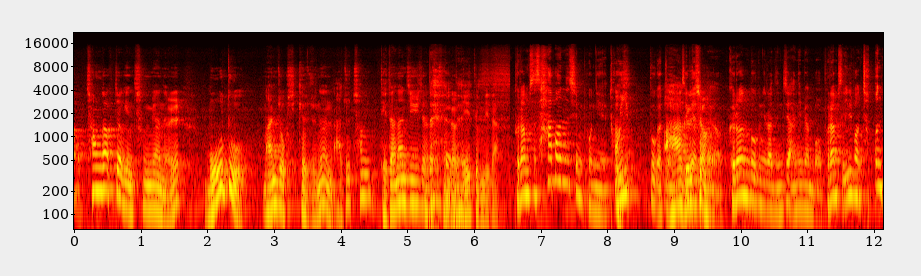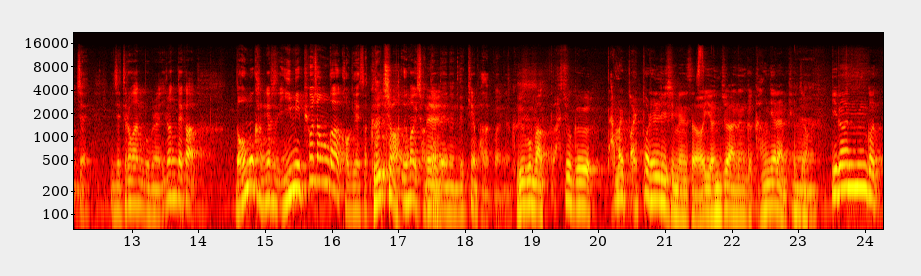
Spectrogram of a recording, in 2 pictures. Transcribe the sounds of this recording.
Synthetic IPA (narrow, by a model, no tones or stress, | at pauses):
t͡ɕʰʌŋɡak̚t͡ɕ͈ʌɡint͡ɕʰɯŋmjʌnɯɭ | modu | mand͡ʑok̚ɕ͈ʰi̥kʰjʌd͡ʑunɯna̰d͡ʑut͡ɕʰamte̞danɦand͡ʑiɥid͡ʑanesʰeɡa̰eɡitɯmɲida̰ | pɯɾams͈ʰɯsʰabʌnɕʰimpʰoɲie̞toip̚p͈uɡat͡ɕoakeɯʌet͡ɕʰojokɯɾʌnbubuɲiɾadɯnd͡ʑiaɲimjʌnmwʌpɯɾams͈ʰɯiɭbʌnt͡ɕʰʌt̚p͈ʌnt͡ɕ͈e̞ | id͡ʑe̞tɯɾʌɡanɯnbubɯɲiaiɾʌnde̞ɡa | nʌmukaŋɲʌɦasʰʌimipʰjod͡ʑʌŋɡwakʌɡie̞sʰʌtkɯɾʌt͡ɕʰoɯmaɡit͡ɕʌndadwenɯnːɯk͈imɯɭpadat̚k͈ʌ̰dɯ̰ɲo̰kɯɾiɡomak̚ad͡ʑukɯt͈a̰mɯɭp͈aɭp͈ʌɾɯʎːiɕʰimjʌnsʰʌjʌnd͡ʑuɦanɯnkɯkaŋɲʌɾanpʰjod͡ʑʌŋ | iɾʌnɡʌt̚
